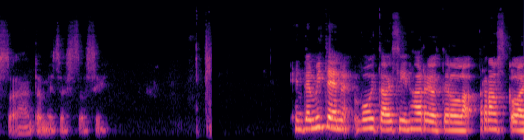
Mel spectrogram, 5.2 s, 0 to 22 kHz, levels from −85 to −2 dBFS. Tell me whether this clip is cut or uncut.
uncut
